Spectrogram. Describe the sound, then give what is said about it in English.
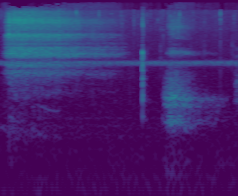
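A single sharp nasal sniff, a quick forceful inhale through the nose lasting about half a second, preceded by a faint tick against a quiet steady hiss. “So let's inhale, friends.”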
